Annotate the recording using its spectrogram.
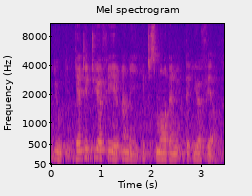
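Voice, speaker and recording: Speaking with a Kenyan accent, a woman keeps a fairly slow pace. Noticeable background noise and audible room echo surround her voice. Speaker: vlogger. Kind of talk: casual monologue. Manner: halting.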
